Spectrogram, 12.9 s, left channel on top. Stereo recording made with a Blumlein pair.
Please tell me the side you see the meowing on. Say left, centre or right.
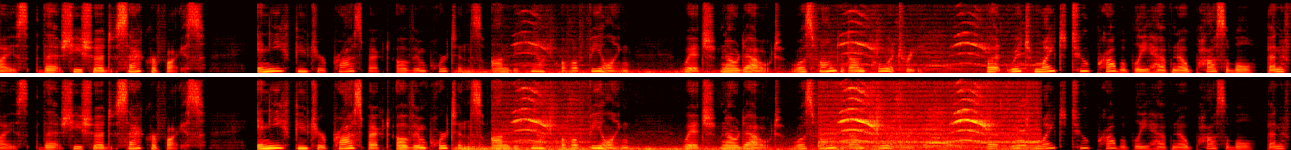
right.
